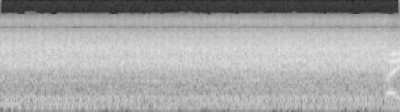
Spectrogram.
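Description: A balloon inflator fan's small engine runs at a steady pitch, blowing air into a hot air balloon envelope that lies on the ground.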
